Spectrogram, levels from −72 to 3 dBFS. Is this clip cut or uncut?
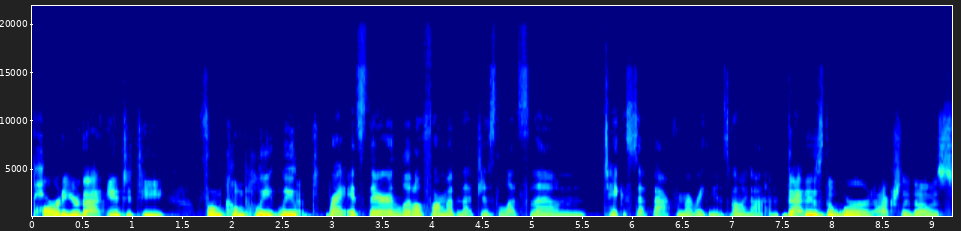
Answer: cut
